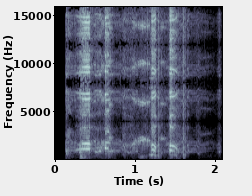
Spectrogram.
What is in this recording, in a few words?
Baby Laugh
